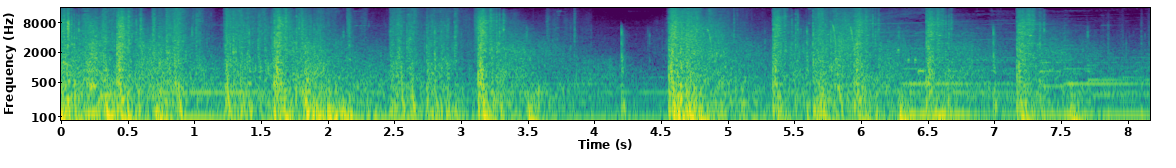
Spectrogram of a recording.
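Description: Dense, rapid gunfire from Fortnite guns, with bursts of loud shots rattling almost nonstop, sharp cracks and heavy booms overlapping in a chaotic firefight close by.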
